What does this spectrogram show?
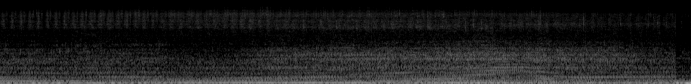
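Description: Mercedes-AMG GT's twin-turbo V8 running at a steady cruise: a constant low drone, with a fainter engine note that rises and falls about halfway through.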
